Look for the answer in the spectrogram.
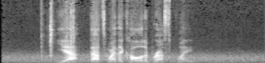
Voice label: female marine, sassy

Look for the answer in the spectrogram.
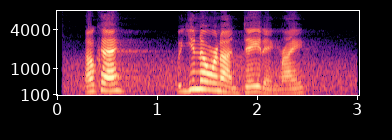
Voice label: female marine, sassy

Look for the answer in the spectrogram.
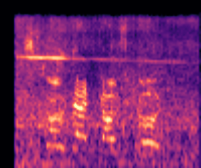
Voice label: marines, aussie; h2dialogue

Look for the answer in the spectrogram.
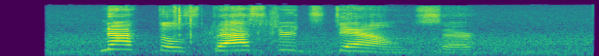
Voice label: marines female, marine tough

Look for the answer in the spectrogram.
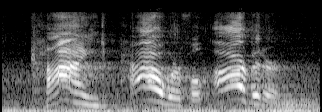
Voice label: grunt; h2dialogue; grunt crazy

